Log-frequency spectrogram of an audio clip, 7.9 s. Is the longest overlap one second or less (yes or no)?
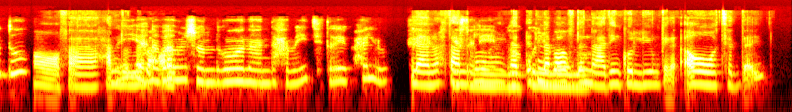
no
